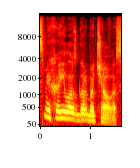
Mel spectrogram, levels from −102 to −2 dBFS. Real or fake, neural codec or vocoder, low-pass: fake; vocoder, 44.1 kHz, 128 mel bands every 256 samples, BigVGAN v2; 14.4 kHz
